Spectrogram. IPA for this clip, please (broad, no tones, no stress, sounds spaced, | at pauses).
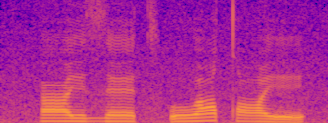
ʕ e z ɛː t͡sʼ oː tˤ eː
